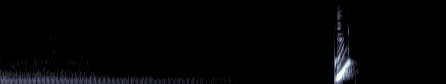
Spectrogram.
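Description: The last acoustic guitar chord rings out and fades over the first second or two. About three and a half seconds in comes a single short, loud plop whose pitch slides quickly upward, a cartoon-style sound effect.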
